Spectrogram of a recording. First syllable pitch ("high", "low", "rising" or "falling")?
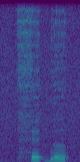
low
